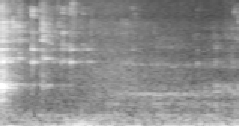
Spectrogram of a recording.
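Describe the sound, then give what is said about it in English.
Glasses clink together in a quick toast, a few bright, ringing taps near the start that fade away quietly, with no voices over them. “Cheers.”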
